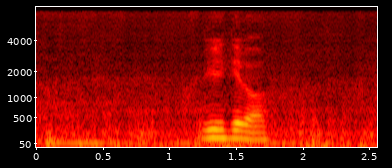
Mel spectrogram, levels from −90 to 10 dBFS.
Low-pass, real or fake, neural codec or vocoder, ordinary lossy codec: 7.2 kHz; fake; codec, 16 kHz, 0.5 kbps, FunCodec, trained on LibriTTS, 25 frames a second; MP3, 64 kbps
